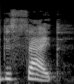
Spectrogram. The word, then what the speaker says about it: decide: Hay una E muda al fin de la palabra. No la pronuncias. Así que el sonido al fin de la palabra es D. Decide.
